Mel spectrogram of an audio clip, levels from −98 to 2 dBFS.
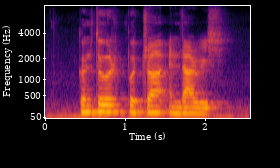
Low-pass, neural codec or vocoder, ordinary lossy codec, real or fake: none; none; none; real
